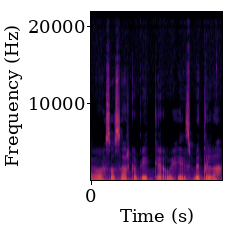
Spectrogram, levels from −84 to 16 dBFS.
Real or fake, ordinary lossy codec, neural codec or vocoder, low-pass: real; none; none; none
